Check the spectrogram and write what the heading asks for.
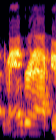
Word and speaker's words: Mandernach: but Mandernach is how a lot of my, my older relatives would pronounce it.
